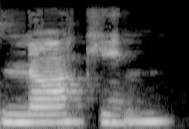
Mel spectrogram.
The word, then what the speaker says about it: knocking: so you're gonna see a word here with a k' in at the beginning of it but it's making the MM sound so you're not gonna pronounce the MK the KN together are working together to make the MM sound this first word is knocking then we have three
